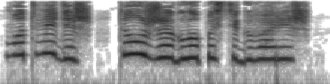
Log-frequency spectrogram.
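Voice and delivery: high, loud reproach; scolding sister. A narrator's reading. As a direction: scold him for nonsense. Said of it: "замечает сестра".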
